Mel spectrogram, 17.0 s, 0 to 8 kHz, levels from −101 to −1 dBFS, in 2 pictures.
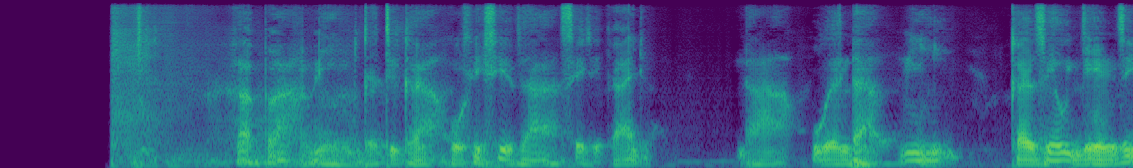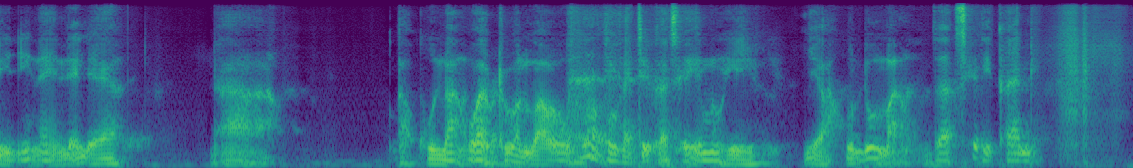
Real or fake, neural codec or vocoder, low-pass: fake; codec, 16 kHz, 1 kbps, FreqCodec, larger model; 7.2 kHz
